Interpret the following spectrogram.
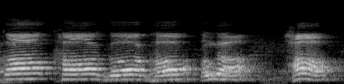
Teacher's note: ये जब बोलते हैं तो कहाँ से निकलता है? कंठ से निकलता है।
